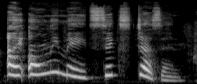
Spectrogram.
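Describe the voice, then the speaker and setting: Woman voicing a shrill, bossy little lady pig. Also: wildly swooping pitch, unhurried, heavily acted. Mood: huffy, indignant. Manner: shrill, huffy, emphatic.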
